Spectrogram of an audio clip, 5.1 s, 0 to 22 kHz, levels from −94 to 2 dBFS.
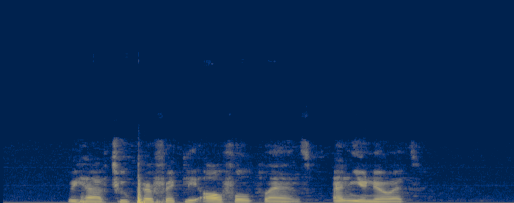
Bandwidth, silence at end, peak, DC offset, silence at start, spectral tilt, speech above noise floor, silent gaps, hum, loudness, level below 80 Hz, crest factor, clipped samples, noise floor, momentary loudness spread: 7.2 kHz; 1.1 s; -6 dBFS; under 0.1%; 0.7 s; -7.5 dB/octave; 32 dB; none; none; -30 LUFS; -46 dBFS; 24 dB; under 0.1%; -61 dBFS; 11 LU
